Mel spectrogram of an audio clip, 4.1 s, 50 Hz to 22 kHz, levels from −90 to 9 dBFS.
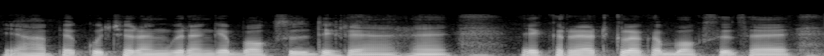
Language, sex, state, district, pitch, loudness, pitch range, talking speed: Hindi, male, Jharkhand, Garhwa, 110 Hz, -17 LUFS, 105-115 Hz, 215 wpm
